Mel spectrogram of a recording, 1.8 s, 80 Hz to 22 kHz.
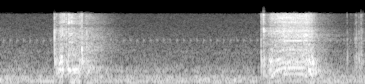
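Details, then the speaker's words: Canon EOS Rebel S 35mm film SLR body in automatic mode under brighter light: two crisp mechanical clacks about a second apart, a quick open and close with no drag or hesitation; faster shutter in more light, working normally. "here the opening and closing is faster Ok if we throw the light of the mobile it is even faster"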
